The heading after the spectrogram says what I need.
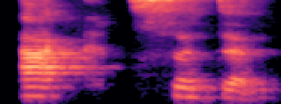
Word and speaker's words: accident: with this word so where do we break up our syllables in a word like accident that's how we would break it up right accident so this act the c as a is at the end of a syllable and therefore it makes the sound and then we use the same rules C followed by an i makes the sound so we get accident okay and it sounds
